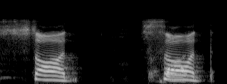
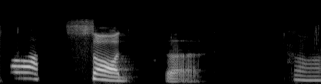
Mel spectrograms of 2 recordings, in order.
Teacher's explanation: जबान का पिछला हिस्सा थोड़ा सा ऊपर की तरफ उठेगा और और वो इस तरह से अदा हो जाएगा मोटा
